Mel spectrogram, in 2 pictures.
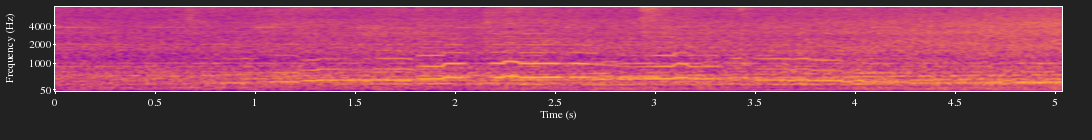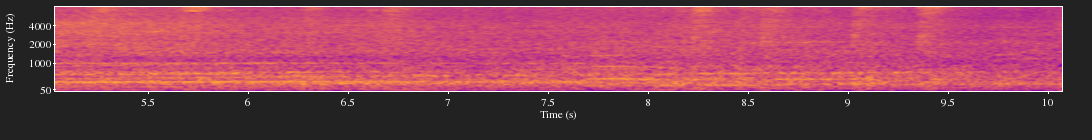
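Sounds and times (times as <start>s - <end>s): electric train rail running noise: 0.0s - 10.0s.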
